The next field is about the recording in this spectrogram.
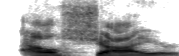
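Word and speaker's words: Al-Shaair: name right I got I work on it alshire excuse me aiz alshire it's interesting to me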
